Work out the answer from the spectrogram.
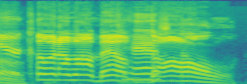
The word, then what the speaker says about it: Cash Doll: Cash doll. That's how I say Dow. Doll. Say Barbie doll.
